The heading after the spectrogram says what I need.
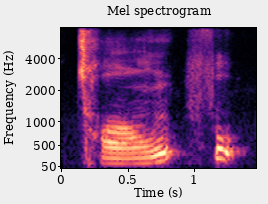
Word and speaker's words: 重复: 诉你们，这是一个多音字啊，多音字，我们念重复，重复。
